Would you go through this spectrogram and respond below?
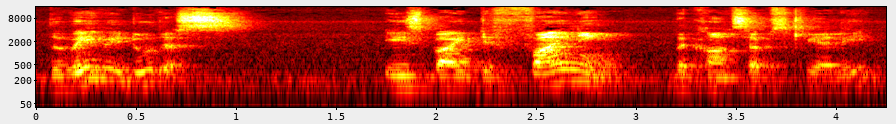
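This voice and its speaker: Echoey, distant male teacher, deliberate and questioning. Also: medium pitch, animated. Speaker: teacher leading a workshop class. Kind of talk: classroom teaching with rhetorical questions. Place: classroom. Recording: echoey, noisy room, distant mic.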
